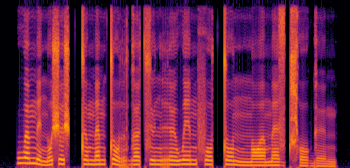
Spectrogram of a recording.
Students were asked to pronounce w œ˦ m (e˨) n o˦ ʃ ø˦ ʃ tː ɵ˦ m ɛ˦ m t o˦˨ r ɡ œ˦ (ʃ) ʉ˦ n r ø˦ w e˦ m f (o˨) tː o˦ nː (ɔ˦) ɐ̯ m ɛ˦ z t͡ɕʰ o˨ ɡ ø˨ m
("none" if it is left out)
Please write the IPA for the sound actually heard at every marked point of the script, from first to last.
e˨, t͡s, o˦, ɔ˦

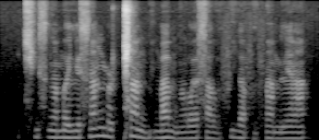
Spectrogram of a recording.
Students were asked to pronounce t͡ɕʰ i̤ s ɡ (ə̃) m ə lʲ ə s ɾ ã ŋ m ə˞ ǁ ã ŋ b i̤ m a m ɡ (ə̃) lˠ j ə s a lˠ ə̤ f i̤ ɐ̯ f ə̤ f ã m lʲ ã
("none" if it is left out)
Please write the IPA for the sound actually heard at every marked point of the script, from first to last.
ã, ə̃

